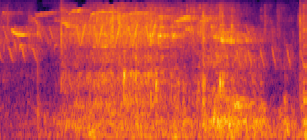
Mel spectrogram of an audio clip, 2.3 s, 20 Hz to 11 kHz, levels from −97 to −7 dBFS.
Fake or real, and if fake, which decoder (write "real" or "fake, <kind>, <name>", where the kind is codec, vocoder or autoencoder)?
real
